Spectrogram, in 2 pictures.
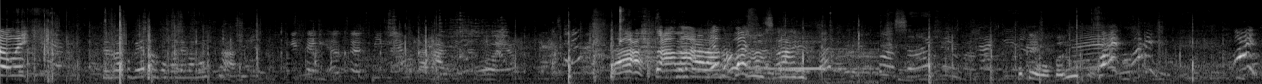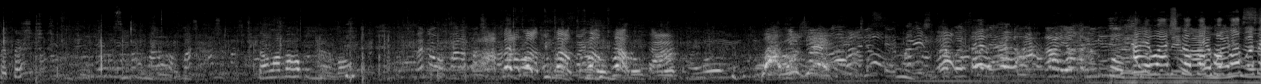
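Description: Children's voices calling and chattering during an outdoor street football game, with several voices overlapping.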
